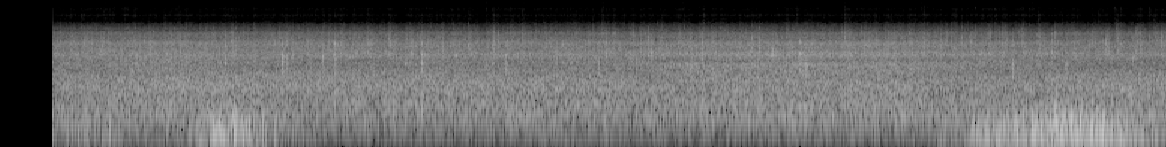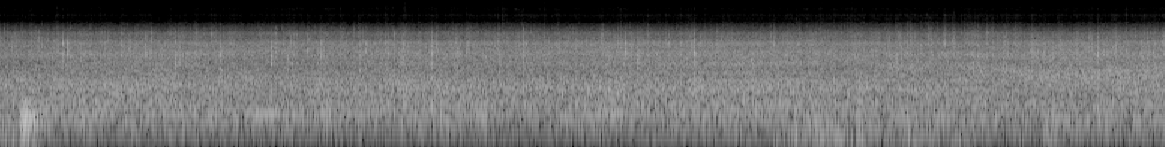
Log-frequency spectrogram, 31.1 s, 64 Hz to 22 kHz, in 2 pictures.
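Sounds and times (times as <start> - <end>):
heavy rain downpour: 0.7 - 31.0
low rumbles: 12.4 - 16.5.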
